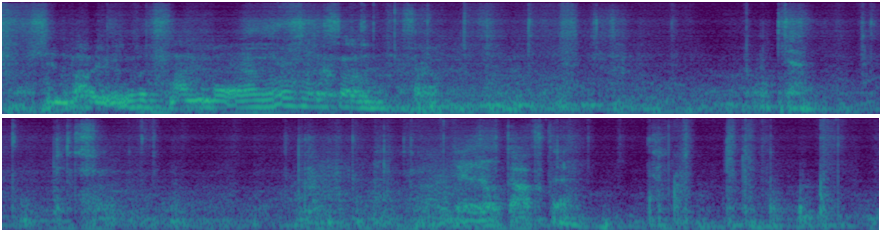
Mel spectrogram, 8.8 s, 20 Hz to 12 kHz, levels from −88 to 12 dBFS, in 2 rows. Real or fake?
fake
